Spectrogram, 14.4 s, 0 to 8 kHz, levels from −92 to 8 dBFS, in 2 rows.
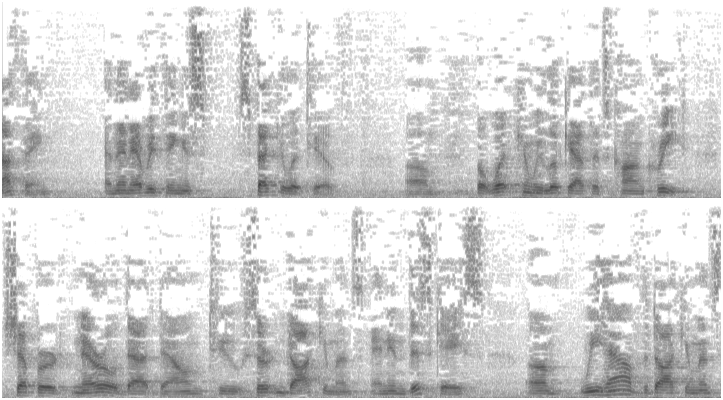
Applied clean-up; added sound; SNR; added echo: none; none; none; none.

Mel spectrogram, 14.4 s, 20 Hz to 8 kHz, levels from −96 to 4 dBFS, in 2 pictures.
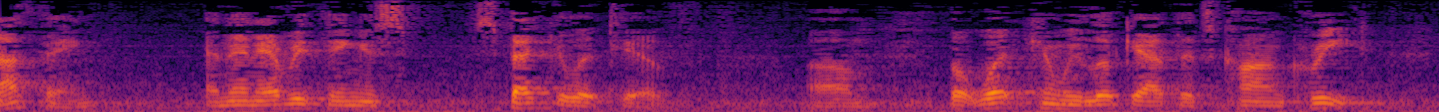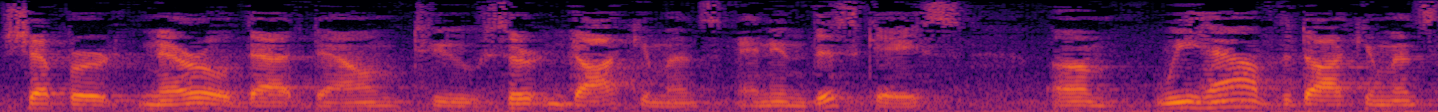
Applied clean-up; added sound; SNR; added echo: none; Fixed-wing aircraft, airplane + Engine; 19 dB; none.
